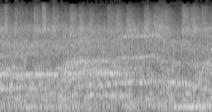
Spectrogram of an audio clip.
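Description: Several riders screaming on a fairground ride: long held shrieks from a few voices at once, sliding slowly in pitch.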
